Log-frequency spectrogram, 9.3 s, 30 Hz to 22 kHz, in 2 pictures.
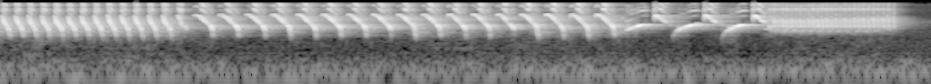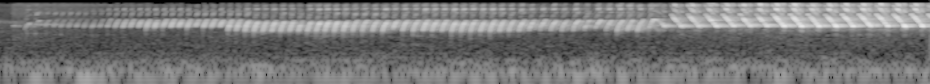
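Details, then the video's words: Canary lure song in an elaborate, long-burst style for prompting other birds to sing: a loud rasping high trill, a rapid pulsed roll with a few sweeps, a brief pause, then a softer buzzing roll rising in loudness again. "Pasti Nyaut Gacor Do00r Dengan Pancingan Kenari Cengkok Mewah Nembak Panjang Ini"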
